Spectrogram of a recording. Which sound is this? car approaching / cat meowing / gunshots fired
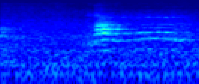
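cat meowing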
